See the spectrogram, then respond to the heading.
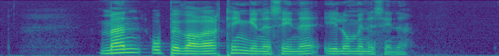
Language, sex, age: Norwegian, male, 46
